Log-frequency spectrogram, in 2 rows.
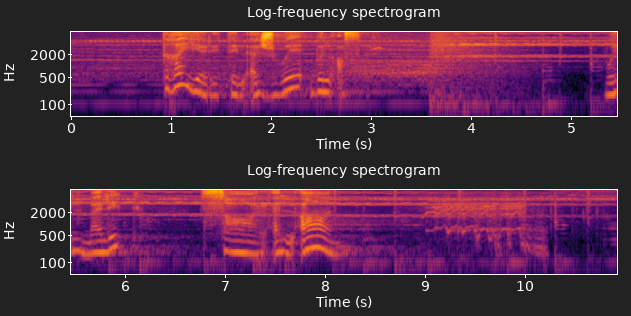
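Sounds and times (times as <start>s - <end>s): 
speech: 0.9s - 3.7s, 5.3s - 6.2s, 6.8s - 8.3s
horse whinnying as riders set out to search: 9.0s - 10.3s.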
